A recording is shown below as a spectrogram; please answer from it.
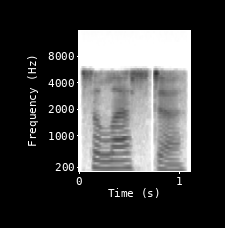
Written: celesta

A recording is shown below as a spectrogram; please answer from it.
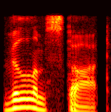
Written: Willemstad

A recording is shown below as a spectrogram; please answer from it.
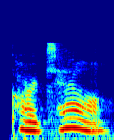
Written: kartell

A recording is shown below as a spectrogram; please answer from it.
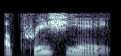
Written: appreciate

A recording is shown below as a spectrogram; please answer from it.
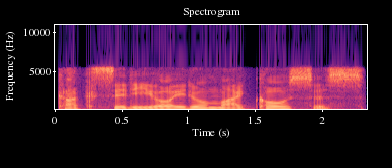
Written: coccidioidomycosis

